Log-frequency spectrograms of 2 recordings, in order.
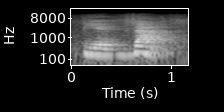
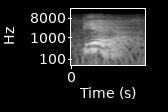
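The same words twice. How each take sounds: First: The stress is on the last syllable. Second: The stress is on the first syllable. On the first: The speaker calls it right. "Ahí es la sílaba tónica" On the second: The speaker calls it wrong. "Intentamos aquí"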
